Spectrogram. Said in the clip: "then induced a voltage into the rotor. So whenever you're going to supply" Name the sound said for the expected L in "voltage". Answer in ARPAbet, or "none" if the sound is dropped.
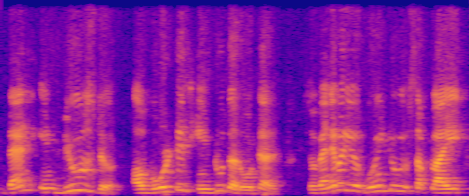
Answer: L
